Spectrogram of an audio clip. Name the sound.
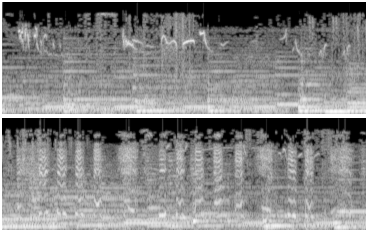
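birds chirping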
